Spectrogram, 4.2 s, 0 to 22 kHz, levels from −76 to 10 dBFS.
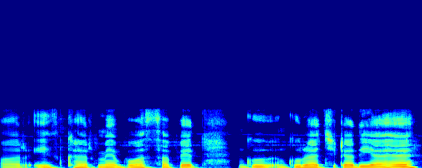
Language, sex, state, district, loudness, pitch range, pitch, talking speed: Hindi, male, Tripura, West Tripura, -19 LUFS, 110-115 Hz, 115 Hz, 140 wpm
